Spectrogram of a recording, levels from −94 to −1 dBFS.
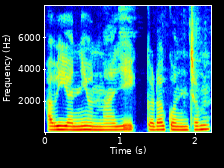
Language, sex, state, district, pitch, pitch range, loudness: Telugu, female, Andhra Pradesh, Annamaya, 220 Hz, 215-225 Hz, -15 LUFS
